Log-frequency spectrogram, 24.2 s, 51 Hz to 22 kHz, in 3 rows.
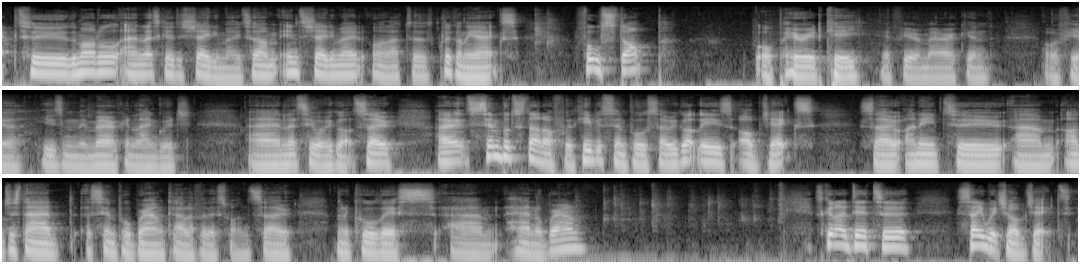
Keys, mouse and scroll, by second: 0.0 click, 1.1 scroll up 4, 1.8 scroll down 4, 2.7 click, 3.6 KP_Decimal, 4.3 scroll down 4, 6.3-9.1 middle drag, 9.1 scroll up 2, 9.6-12.4 shift+middle drag, 12.4 click, 21.6-24.2 drag.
